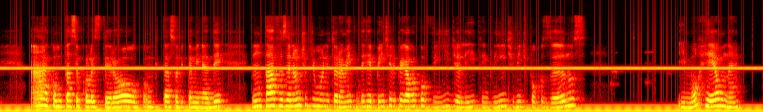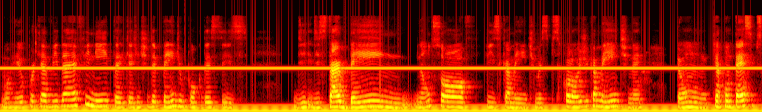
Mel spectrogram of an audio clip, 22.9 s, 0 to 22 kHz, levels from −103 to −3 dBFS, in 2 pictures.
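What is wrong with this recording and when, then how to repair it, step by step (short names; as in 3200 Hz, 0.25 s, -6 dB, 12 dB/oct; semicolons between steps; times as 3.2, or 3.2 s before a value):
crackle 22/s -37 dBFS
hum 60 Hz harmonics 4 -34 dBFS
tone 1800 Hz -35 dBFS
17.15 pop -17 dBFS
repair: de-click; notch 1800 Hz, Q 30; de-hum 60 Hz, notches 4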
